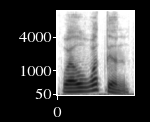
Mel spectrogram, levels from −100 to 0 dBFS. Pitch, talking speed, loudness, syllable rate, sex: 150 Hz, 175 wpm, -14 LUFS, 3.5 syllables/s, male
